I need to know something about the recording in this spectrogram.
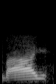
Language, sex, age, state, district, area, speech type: Hindi, male, 60+, Bihar, Samastipur, urban, conversation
